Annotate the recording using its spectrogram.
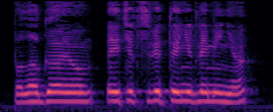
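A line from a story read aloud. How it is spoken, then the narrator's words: Cold inquiry. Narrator (Russian): Холодно осведомился Эрл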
